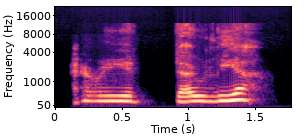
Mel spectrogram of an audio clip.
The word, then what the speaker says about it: Pareidolia: Pareidolia.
